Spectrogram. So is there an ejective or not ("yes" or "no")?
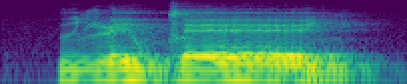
no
